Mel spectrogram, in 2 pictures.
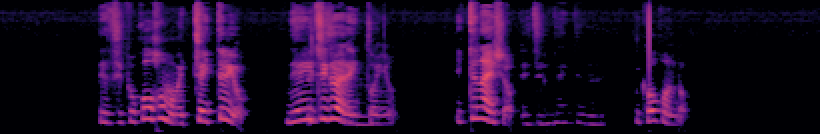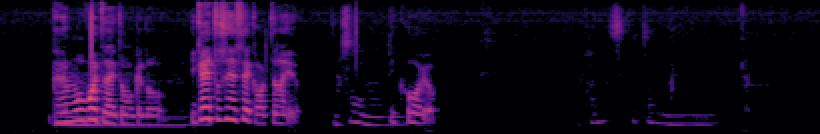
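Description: A young woman speaks softly and with emotion, close to a microphone.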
